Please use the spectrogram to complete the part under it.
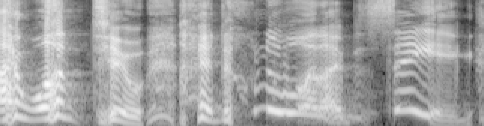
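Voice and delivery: high, loud mock-desperate wail; sudden outburst. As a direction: burst out in comic exasperation. Suddenly bursts out after subdued aside.

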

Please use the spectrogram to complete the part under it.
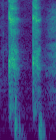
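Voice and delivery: voiceless puffed "K"; aspirated K. Shown as a demonstration. Teacher isolating the consonant for learners, breathy aspirated "K". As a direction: say "K" as just a burst of air. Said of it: "as in the air coming out".

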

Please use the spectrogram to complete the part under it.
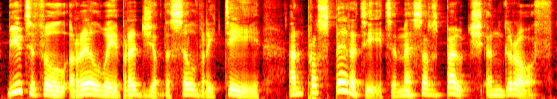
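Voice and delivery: loud, hammed-up Scottish accent reading a bad poem. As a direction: declaim it in a mock Scottish brogue. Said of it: "in my best Scottish accent".

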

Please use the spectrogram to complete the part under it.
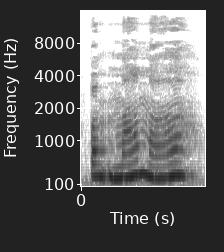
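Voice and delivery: plain reading voice

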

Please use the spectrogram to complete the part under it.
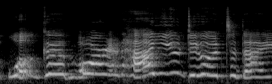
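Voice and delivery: very high, loud, drawn-out greeting; imitated bubbly shop worker; full of energy. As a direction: gush a big good morning. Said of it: "he's just full of energy".

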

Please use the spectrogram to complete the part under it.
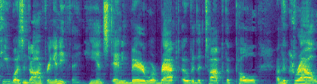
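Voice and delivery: usual speaking voice

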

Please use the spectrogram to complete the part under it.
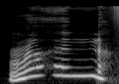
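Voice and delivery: high whispered shout of alarm; panicked cry. Acted. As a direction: warn them to flee. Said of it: "honked Goose".

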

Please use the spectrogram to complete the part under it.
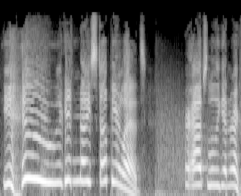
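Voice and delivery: high, loud battle excitement; gleeful whooping. Real, not acted. Gunner to his lads as enemies fall, gleeful.

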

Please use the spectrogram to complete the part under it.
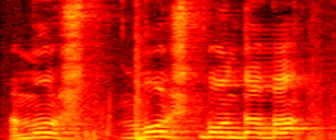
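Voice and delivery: high, worked-up challenge; heated taunt. Real, not acted. Player goading a game opponent in a fight, heated taunt.

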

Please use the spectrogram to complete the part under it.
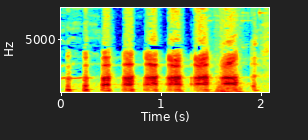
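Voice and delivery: short mocking villain chuckle; mocking laugh. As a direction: laugh him off with scorn.

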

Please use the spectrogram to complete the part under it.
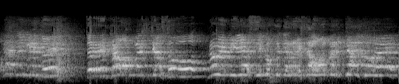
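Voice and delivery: loud, high cop threats; pretend cop shouting. Kid playing cop yells at the robber. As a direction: yell like a tough cop arresting a thief.

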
